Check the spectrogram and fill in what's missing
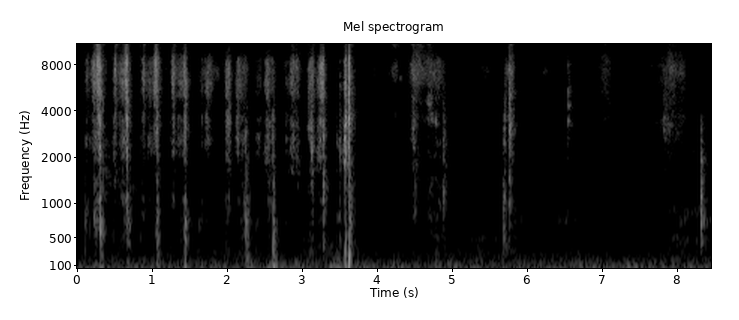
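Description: Tarot cards shuffled by hand in a quiet room, a quick series of crisp riffling flutters and soft slaps, closely miked, then slower scattered rustles.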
